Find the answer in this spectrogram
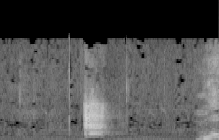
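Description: A single short, breathy hiss, about a quarter of a second long, about a second in, within an otherwise quiet pause in a woman's speech.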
